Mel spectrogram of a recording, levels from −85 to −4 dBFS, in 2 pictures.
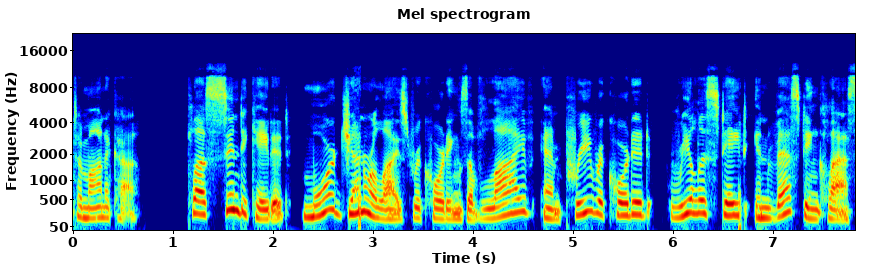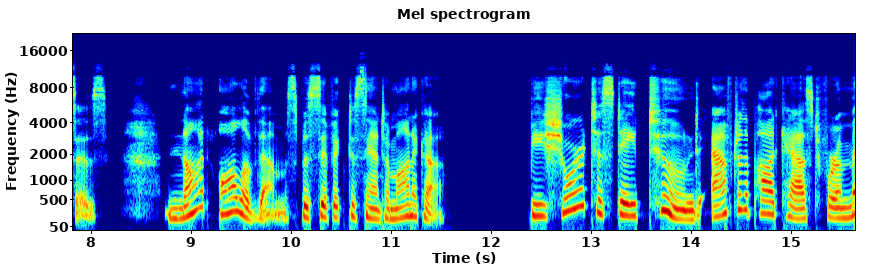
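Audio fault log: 2.81–2.88 s, corrupt frame decoded: a short, loud squeaky burst between "syndicated more" and "recordings of live and". Its length suggests a few damaged compressed frames that the decoder played anyway.
6.65–6.72 s, corrupt frame decoded: a similar loud chirp after "and pre recorded real", just before "investing classes". Flipped bits gave wrong gains and codes, which put energy at the wrong frequencies for about two frames.
10.69–10.75 s, corrupt frame decoded: a quieter blip after "of them specific to", with the same cause.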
